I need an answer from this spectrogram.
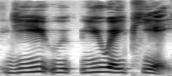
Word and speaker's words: WAPA: But we were thinking WAPA like a regular, like how is in Spanish. Sure. Because in Spanish is UAPA.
